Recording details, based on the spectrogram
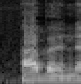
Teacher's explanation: با ساکن پر قلقلہ ہوگا، مد متصل ہے، 4 الف کے برابر کھینچ کر پڑھیں گے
